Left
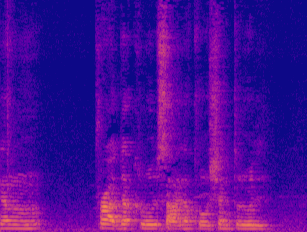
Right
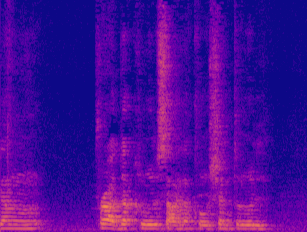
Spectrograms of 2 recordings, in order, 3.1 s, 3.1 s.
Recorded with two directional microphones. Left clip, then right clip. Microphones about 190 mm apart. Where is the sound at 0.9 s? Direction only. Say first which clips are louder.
Left 2 dB; 15° left (ahead or behind).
